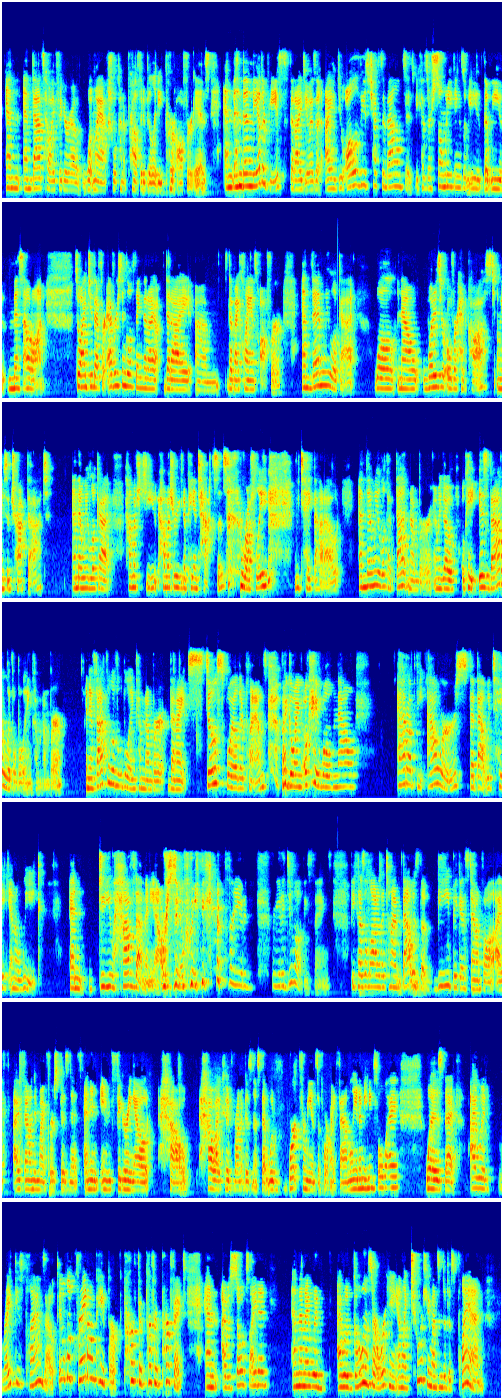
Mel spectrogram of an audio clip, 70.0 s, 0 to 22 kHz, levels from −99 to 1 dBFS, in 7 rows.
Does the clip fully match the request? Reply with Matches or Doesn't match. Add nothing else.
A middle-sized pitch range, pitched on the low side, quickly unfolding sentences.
Doesn't match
